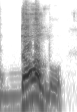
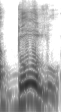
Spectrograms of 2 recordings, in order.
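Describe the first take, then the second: First: DOLO lower and louder, with open ó; timbre aberto. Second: DOLO with closed ô; timbre fechado, errado. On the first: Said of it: "é dolo". (dolo com ó aberto) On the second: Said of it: "não é falar". (dolo com ô fechado) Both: Shown as a demonstration.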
